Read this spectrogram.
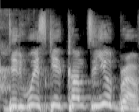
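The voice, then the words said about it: Put-on London O2 accent. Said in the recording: “I want to do this in O2 accent”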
